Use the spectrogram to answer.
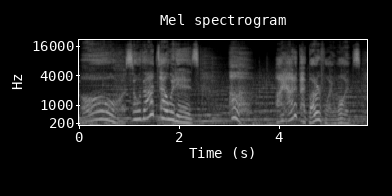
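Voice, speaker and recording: An actress voicing a curious, naive young woman in a game, wondering and slow-spoken. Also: high-pitched, very animated, over music, heavily acted.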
